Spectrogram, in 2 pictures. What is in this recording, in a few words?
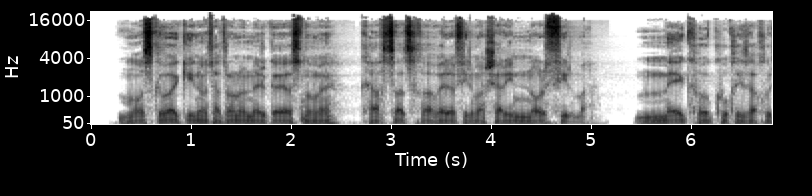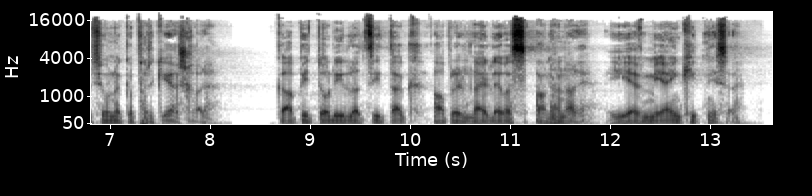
armenian voiceover locutor armenia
